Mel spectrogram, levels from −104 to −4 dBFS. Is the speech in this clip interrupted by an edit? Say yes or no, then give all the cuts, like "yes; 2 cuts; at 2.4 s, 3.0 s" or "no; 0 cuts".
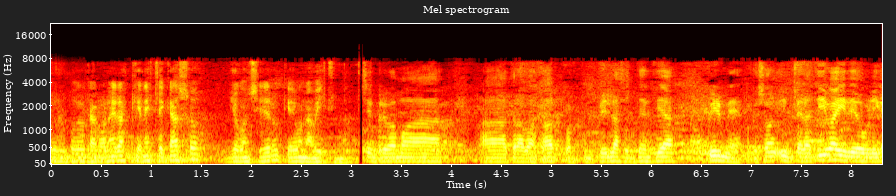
yes; 1 cut; at 5.1 s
